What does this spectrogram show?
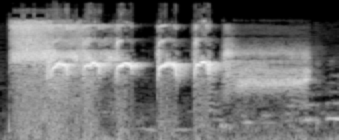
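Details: Greater green leafbird making a strange sound: a loud, harsh, hissing rasp lasting over a second, then two shorter raspy bursts and a longer buzzy note, all high-pitched and close.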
